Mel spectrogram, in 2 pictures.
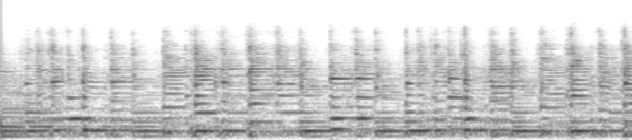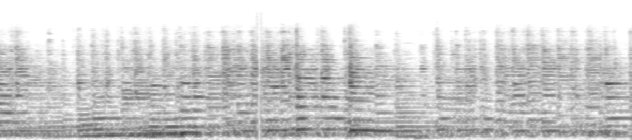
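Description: Oud played fast in a solo Arabic taqsim improvisation: a rapid, dense run of plucked notes.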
